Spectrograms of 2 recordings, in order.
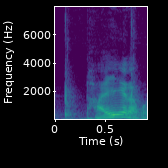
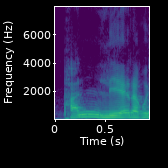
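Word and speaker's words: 반례: 거짓이 되는 예, 그걸 우리가 뭐라고 부르냐면 발예라고 그래요. 발예. 되지 않는, 반대되는 예라고 생각하면 돼요. 발예. 우리가 우리 이거 신라라고 읽지 않아요? 신라라고 읽죠? 그러니까 이것도 반리에라고 읽지 않고 발예라고 읽어요. 발예.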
